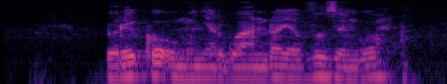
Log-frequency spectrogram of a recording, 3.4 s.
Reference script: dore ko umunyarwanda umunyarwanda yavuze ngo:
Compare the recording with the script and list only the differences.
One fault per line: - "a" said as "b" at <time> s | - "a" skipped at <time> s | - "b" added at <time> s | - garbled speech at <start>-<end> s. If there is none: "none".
- "umunyarwanda" skipped at 2.1 s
